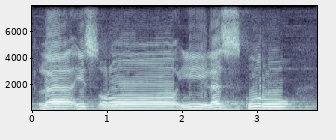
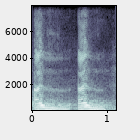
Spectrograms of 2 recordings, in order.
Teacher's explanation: Bagaimana caranya adalah ujung lidah kita tempelkan di lafal, ujung lidah kita menempel dengan gigi seri atas sehingga terlafal az. Kemudian pada lafal kuru, di sini ada bacaan mad tabi'i, yaitu adanya dhammah bertemu dengan huruf waw. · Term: huruf zal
